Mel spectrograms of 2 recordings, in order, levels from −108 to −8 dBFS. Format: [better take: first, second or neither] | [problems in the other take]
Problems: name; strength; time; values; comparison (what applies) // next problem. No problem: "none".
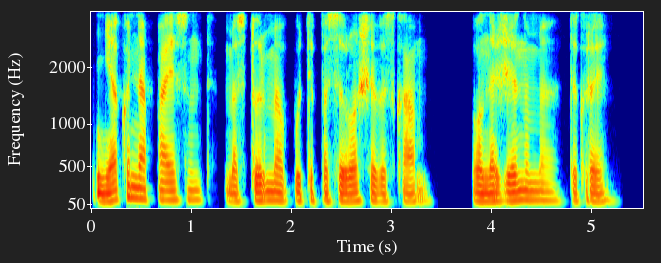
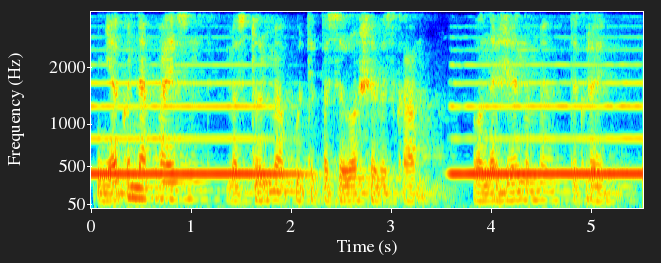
first | background sound (Wind instrument, woodwind instrument); 5 dB above the speech // room echo; dies away in 0.8 s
